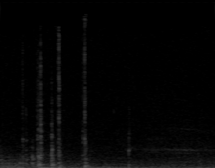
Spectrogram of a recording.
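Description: Near silence, broken by about five faint, short clicks and taps in the first second and a half.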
